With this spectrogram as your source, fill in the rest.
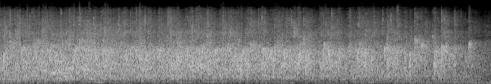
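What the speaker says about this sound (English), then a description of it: "Give her a round of applause, please." Sustained applause from an audience at a sports hall of fame luncheon and induction ceremony, a dense, loud wash of clapping that holds steady throughout and eases off slightly near the end.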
